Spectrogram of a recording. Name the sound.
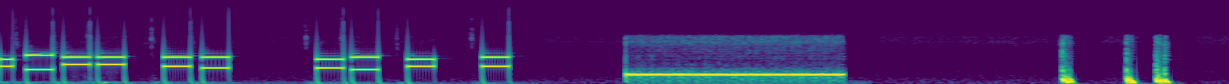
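telephone number being dialed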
